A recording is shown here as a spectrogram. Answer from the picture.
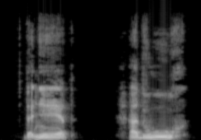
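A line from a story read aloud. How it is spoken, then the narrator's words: Plain. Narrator (Russian): сказал Малянов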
